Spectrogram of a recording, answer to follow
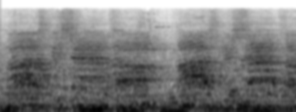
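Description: A choir of young children singing together over accompaniment music.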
